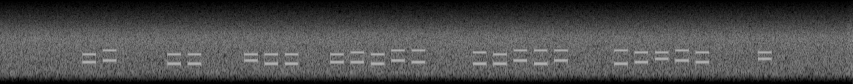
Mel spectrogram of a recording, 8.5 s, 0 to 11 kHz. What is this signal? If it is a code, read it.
DTMF, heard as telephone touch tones, dialled by machine, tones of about 130 ms, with radio hiss and a squelch burst at the end. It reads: 49 11 711 45196 21939 35095 0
